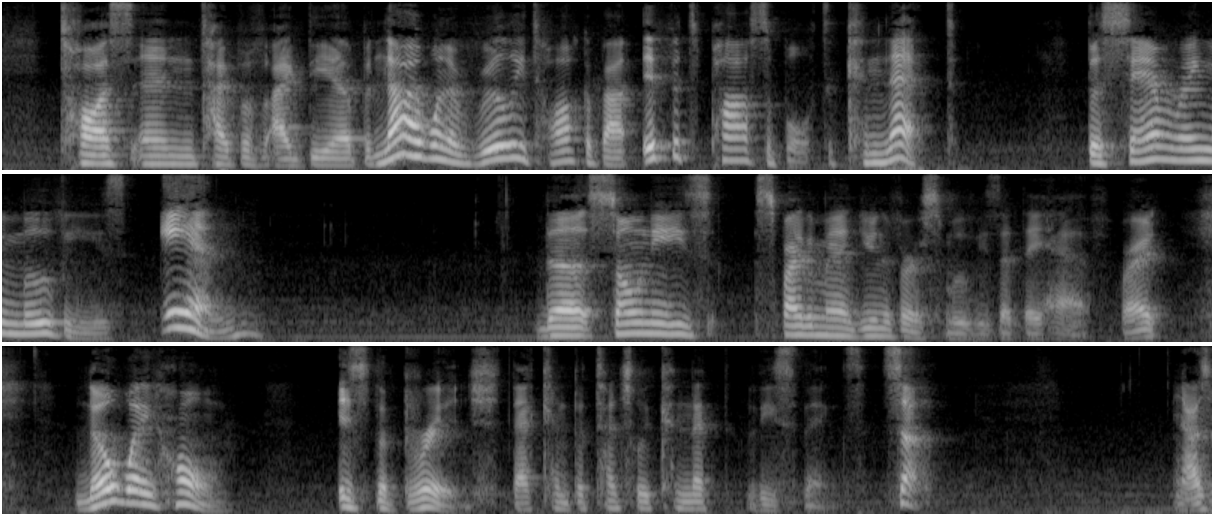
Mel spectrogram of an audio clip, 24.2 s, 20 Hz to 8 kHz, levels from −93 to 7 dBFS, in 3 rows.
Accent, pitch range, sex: American, 125-195 Hz, male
